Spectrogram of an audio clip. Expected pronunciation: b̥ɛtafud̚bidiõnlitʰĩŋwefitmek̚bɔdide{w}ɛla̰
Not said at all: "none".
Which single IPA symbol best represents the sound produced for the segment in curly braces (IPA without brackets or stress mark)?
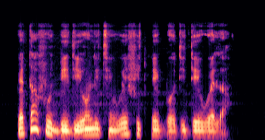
w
